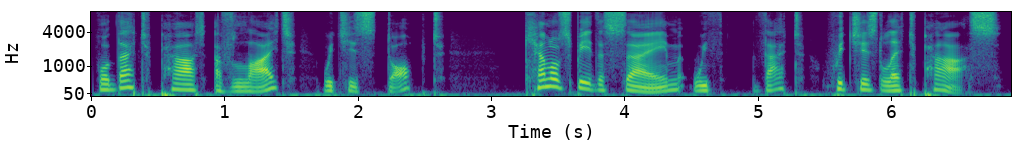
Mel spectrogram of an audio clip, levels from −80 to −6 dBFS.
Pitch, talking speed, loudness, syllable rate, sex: 140 Hz, 155 wpm, -20 LUFS, 3.4 syllables/s, male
